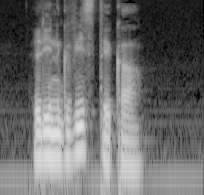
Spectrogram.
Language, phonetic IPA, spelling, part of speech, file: Polish, [lʲĩŋɡˈvʲistɨka], lingwistyka, noun, Pl-lingwistyka.ogg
